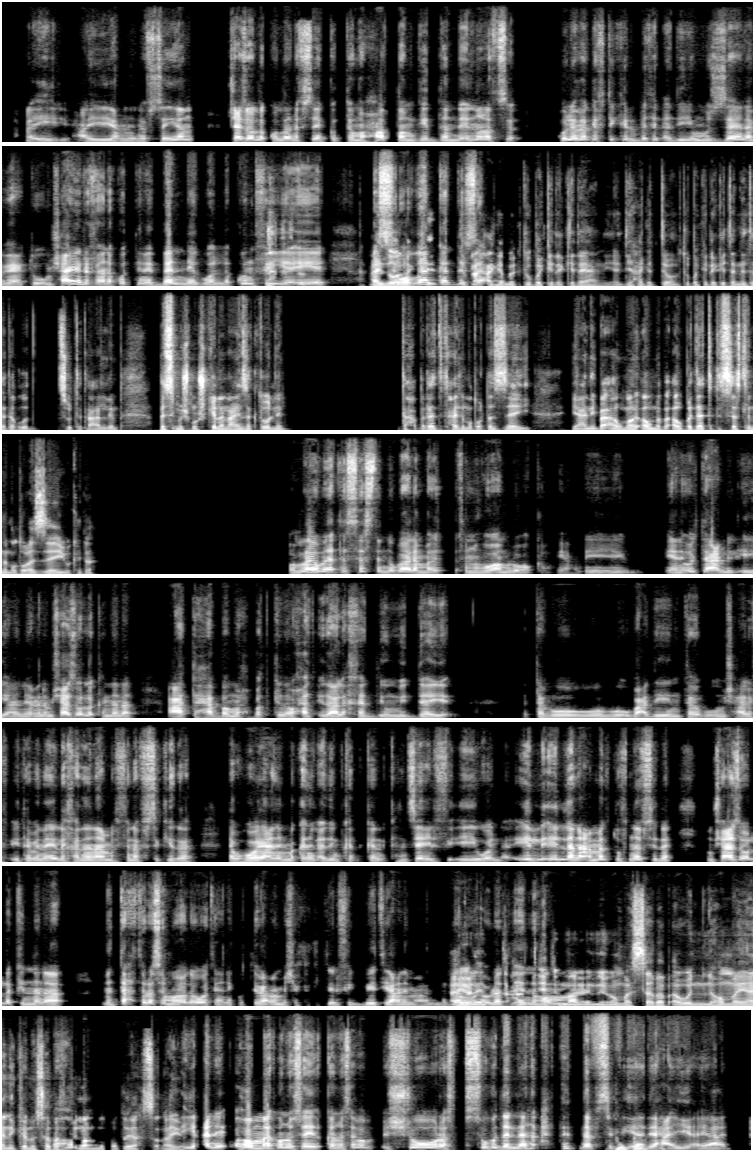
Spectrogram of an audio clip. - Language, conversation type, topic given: Arabic, podcast, إيه أهم نصيحة تديها لحد بينقل يعيش في مدينة جديدة؟
- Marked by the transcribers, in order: chuckle; chuckle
